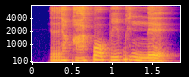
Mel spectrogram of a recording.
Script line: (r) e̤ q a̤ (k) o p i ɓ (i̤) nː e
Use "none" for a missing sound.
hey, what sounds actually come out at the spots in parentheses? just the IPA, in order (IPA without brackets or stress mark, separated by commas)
r, k͡p, i̤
